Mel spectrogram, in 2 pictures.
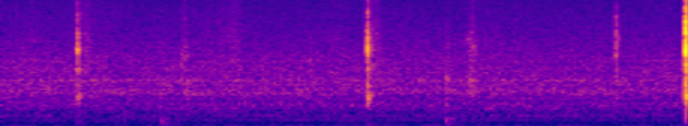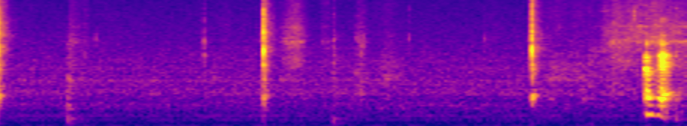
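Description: An ink pad taps lightly on paper.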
